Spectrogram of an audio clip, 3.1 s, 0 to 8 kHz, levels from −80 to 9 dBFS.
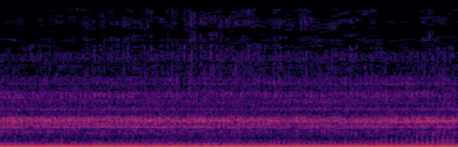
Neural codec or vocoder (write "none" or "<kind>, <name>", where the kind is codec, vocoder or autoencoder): none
